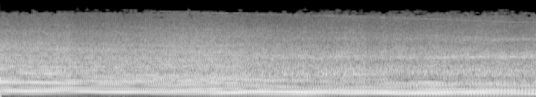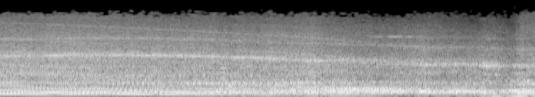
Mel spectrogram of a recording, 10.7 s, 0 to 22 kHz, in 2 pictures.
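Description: Twin-turbocharged Coyote 5.0 V8 of a 2019 Ford Mustang GT on a chassis dyno, winding down from a pull: engine speed falls steadily as the rollers coast down. A high whine slides down in pitch with it.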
